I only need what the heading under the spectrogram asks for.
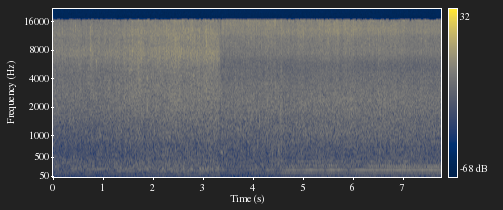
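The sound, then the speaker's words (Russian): A motorboat speeds up on open water, its engine roar mixing with rushing spray and wash. The sound stays loud and continuous, and a deeper engine drone grows stronger in the second half. “Лодка набирает скорость.”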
